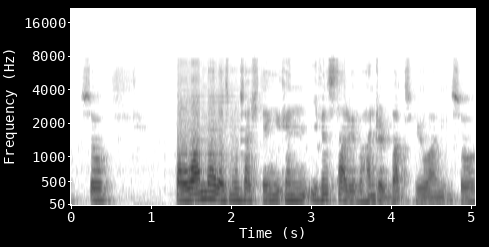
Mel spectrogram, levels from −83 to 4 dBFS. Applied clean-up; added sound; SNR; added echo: neural separator model SepFormer DNS4.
